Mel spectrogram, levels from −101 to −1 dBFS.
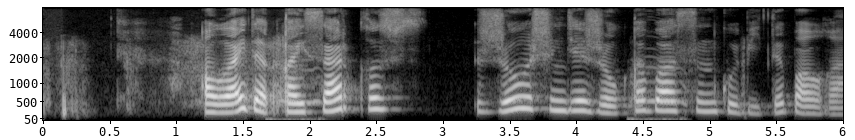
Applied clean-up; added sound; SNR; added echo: none; Dog; 15 dB; none.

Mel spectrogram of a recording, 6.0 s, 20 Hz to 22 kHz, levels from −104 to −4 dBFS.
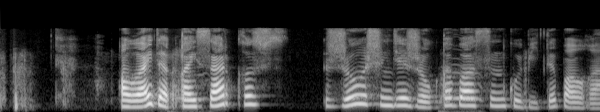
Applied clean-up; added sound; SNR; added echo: neural mask model RNNoise.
